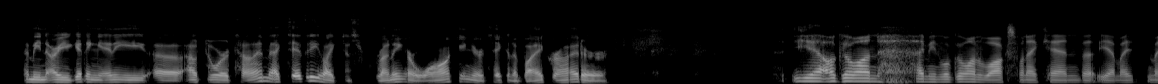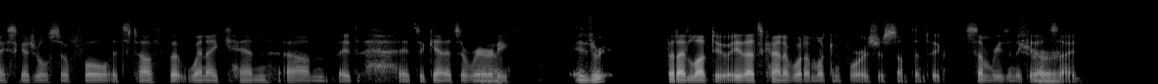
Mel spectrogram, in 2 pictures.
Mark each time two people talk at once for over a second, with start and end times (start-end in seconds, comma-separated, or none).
none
